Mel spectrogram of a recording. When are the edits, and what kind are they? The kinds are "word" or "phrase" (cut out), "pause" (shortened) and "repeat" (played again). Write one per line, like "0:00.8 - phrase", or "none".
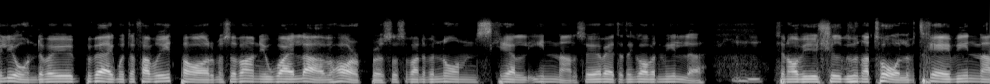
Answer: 0:06.6 - word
